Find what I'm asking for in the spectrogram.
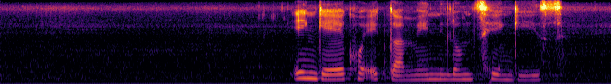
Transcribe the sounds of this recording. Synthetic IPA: iŋɡʱɛkʰɔʔɛ̰ɡ̥ʱamenilom̩tʰeŋɡʱiːsi̥

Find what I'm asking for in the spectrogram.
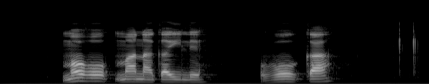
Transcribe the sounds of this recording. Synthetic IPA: moɣʊmanakʼaile | bʊkʼa

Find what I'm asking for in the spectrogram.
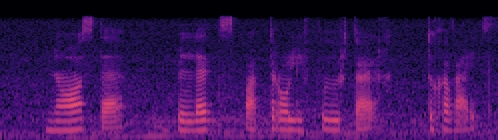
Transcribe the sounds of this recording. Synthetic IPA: nɑːstə | blətspɐtrɔlifuːrtœ̰ɥχ | tuχəvɛ̰jt

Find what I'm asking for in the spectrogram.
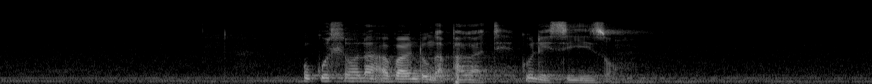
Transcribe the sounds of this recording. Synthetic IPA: uk̬uɬɔlaa̰ɓantʼuŋa̰pʰak̬atʰi̥k̬ulesiːzɔ̰

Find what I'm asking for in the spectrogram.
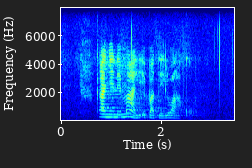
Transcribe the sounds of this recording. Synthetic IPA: kʼaɲɛnɛmaliʔɛb̥ʱad̥ʱɛlwaːk̬ʼɔ̥

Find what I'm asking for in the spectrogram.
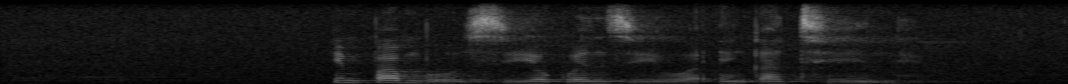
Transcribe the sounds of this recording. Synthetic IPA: impʼambʱusijɔkʼwend͡zʱiwa̰ʔɛŋkʼatʰiːni

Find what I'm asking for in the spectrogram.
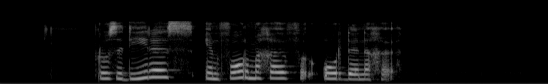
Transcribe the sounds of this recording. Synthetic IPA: prɔsədiːɾəsiənfɔrməχəfə̰rɔrdənəχə̰

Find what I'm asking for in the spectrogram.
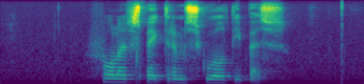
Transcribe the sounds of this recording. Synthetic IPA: fɔləspɛk̚tɾəmskuəlˠtipə̰s

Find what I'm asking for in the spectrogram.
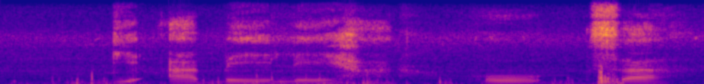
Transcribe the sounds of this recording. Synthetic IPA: diapʼɛlehahʊsa

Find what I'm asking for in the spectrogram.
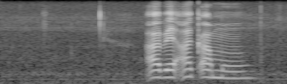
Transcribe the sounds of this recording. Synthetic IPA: abɛʔakʼamʊ

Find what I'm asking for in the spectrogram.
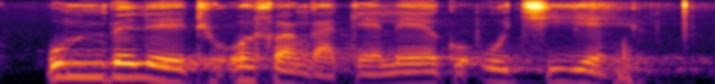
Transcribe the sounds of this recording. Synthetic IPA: um̩ɓɛletʰiʔɔɬwaŋɡʱak̬ʼɛlɛk̬ʼɔʔut͡ʃʰiːjɛ

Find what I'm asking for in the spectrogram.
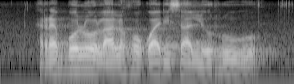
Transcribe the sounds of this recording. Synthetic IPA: rɛbʊlʊlalɪχʊkwadisalɪruːɔ

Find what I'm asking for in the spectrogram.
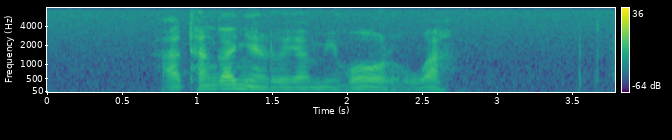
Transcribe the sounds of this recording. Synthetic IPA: ɦa̰t̪ʰaŋɡaɲɛɺɔjamiɦɔɺɔwa

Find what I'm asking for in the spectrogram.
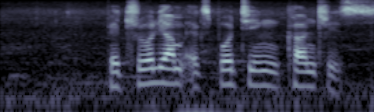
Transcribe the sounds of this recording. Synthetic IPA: pʰɛtʰroliamɛ̰kspɔtʰiŋkʰantʰris

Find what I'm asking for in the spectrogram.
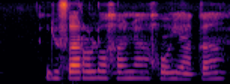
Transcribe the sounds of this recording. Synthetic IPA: difaɾʊlɔχaɲaχʊjakʼa

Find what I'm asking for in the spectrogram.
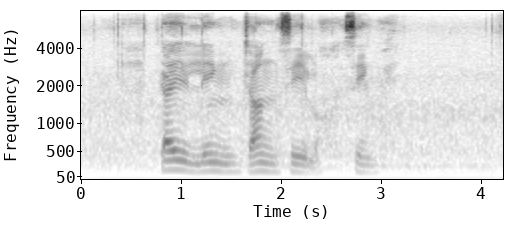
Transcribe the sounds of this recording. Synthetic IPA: kʼaɪleŋ̩d͡ʒʱaŋ̩sɪlɔsɪːŋwɛ

